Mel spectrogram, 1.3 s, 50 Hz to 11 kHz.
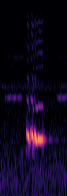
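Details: African scops owl uttering one short purring note, low and trilled, about 0.35 seconds, with a faint steady high tone before and after.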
